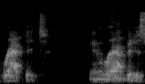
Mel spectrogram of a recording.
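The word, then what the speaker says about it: Rappit: And then another example I'll share is a company called Rapid. And Rapid is spelled R-A-P-P-I-T, and it's actually founded by Jan Baan, who founded Baan Software back in the 90s, if you remember that.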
